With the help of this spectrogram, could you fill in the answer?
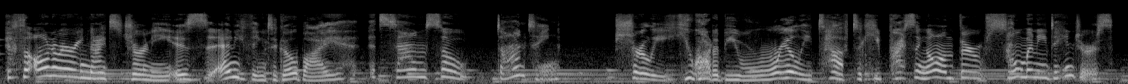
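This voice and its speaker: A wide-eyed young trainee from an anime game. Her voice is high and slow-paced, with an earnest, hesitant way of talking, over music. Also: lively intonation. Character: earnest, starstruck young woman training, unsure of herself. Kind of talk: anime video game voice acting.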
